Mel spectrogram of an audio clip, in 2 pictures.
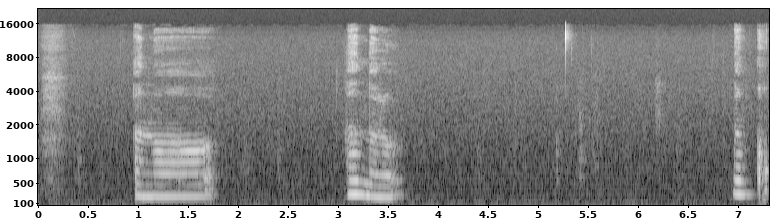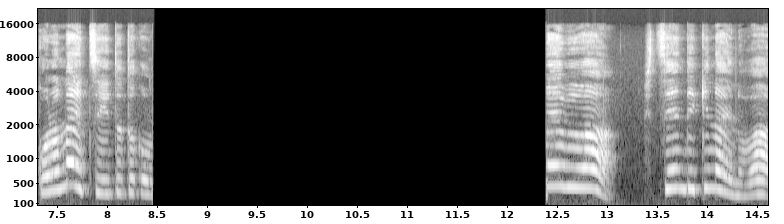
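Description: A young woman speaks close to a microphone in short, lively bursts.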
